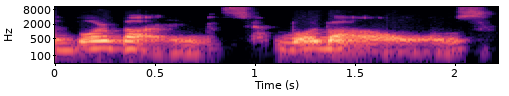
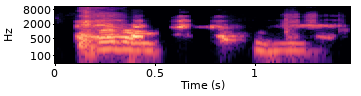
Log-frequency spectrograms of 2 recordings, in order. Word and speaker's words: Bourbon: His three sons would rule in succession for 30 years before the power shifted to the Bourbons. Did I say it right? Bourbon. Bourbon. Don't pronounce the S's.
